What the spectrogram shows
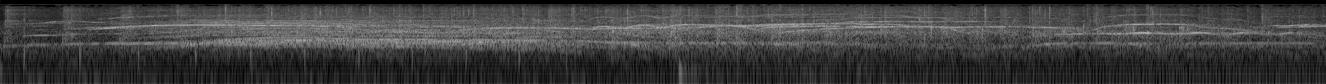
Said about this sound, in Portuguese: Agora, vocês que merecem palmas.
